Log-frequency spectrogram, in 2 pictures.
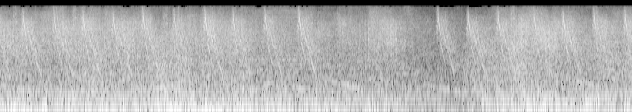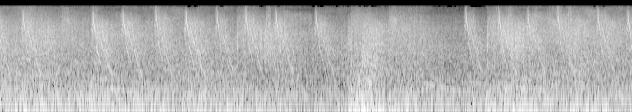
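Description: Game units fire rapid bursts of laser shots and explosions.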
